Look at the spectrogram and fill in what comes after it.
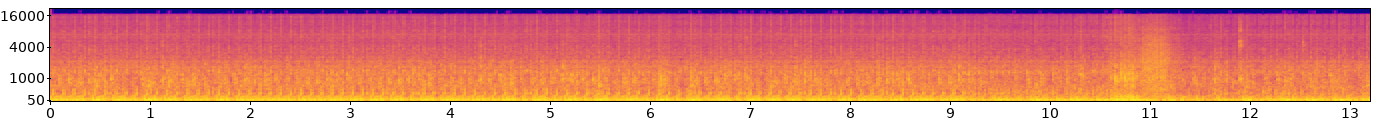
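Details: Evo engine with an abnormal noise: rough, uneven tapping clatter of about three knocks a second over a low idle. The engine proved badly damaged inside when opened.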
